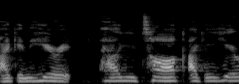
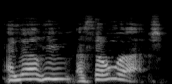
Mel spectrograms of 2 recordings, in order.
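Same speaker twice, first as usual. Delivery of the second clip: gushing love; 6 semitones higher, slower than usual. Real, not acted.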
